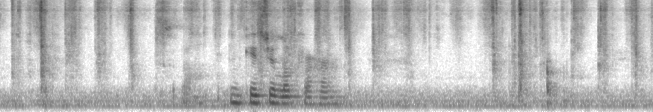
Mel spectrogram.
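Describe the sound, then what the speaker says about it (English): Tarot cards being shuffled by hand, a short riffling flutter of cards in the middle of the clip, close and fairly quiet, with someone talking before and after. "I'm going to shuffle like her"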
